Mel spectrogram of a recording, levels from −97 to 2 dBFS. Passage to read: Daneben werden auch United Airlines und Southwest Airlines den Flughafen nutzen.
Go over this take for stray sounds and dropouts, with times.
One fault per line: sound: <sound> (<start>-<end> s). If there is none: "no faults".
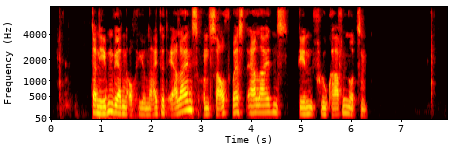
no faults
